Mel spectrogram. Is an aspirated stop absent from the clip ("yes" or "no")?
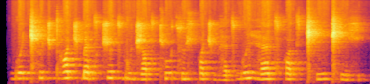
no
